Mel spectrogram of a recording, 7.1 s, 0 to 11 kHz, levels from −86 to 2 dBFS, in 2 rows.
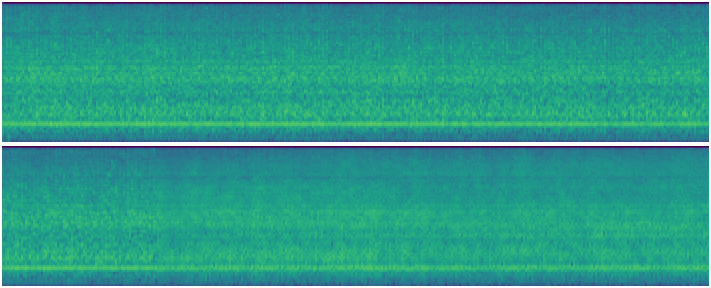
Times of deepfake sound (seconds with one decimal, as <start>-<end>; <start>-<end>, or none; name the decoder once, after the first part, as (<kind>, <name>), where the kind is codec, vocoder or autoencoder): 4.3-7.1 (vocoder, WaveNeXt)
